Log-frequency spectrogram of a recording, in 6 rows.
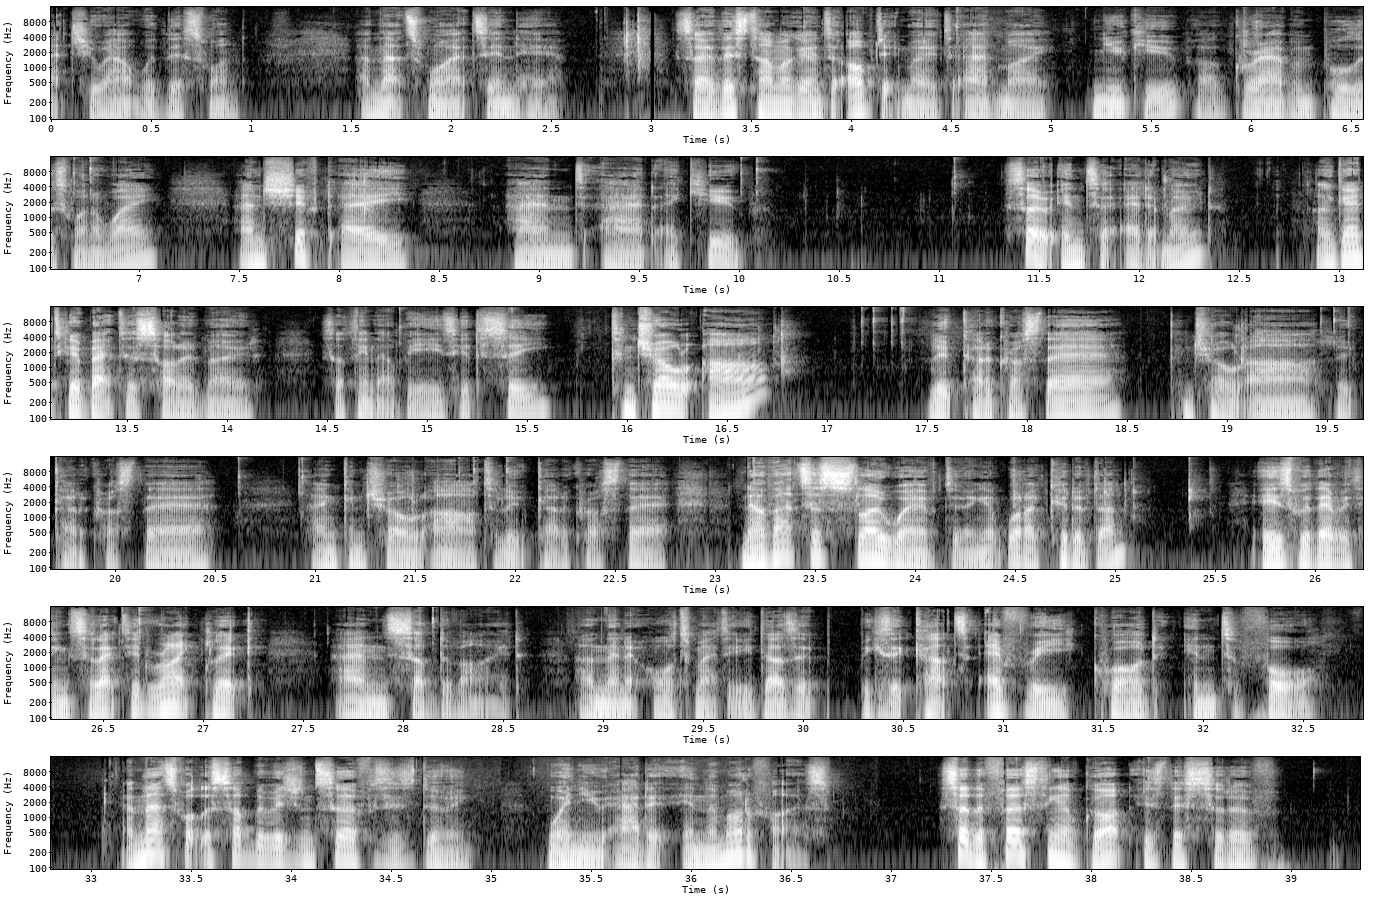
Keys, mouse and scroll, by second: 0.8 scroll down 2, 2.9 Tab, 3.8-6.0 middle drag, 6.0 g, 6.7-8.0 drag, 8.0 shift+a, 10.4-12.1 middle drag, 12.1 Tab, 13.6 click, 14.3 scroll up 1, 14.9-16.7 middle drag, 16.7 ctrl+r, 17.4-19.7 middle drag, 19.7 click, 20.6-22.0 middle drag, 21.4 ctrl+r, 22.0 click, 24.8 ctrl+z, 26.6-28.2 right drag, 37.6-39.3 middle drag.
